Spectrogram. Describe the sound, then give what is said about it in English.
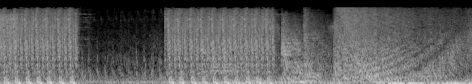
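Rapid machine-gun fire from a speed machine gun in a video game, loud and dense. The firing breaks off briefly near the start, then resumes in a sustained stream. “Machine gun. 100. Speed machine gun.”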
